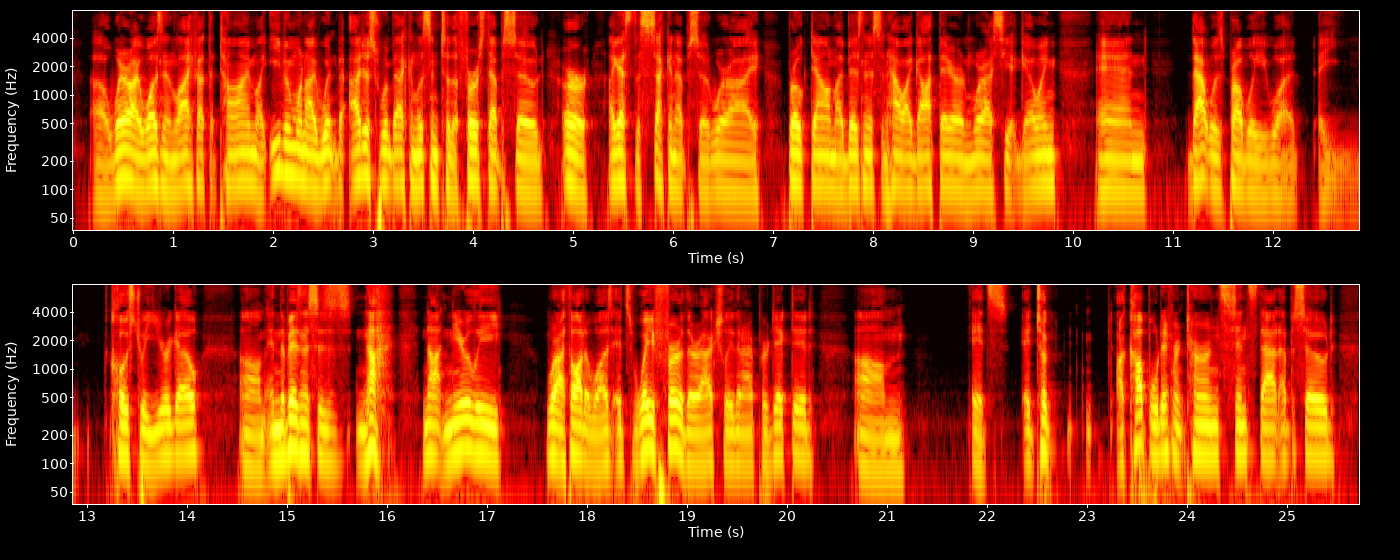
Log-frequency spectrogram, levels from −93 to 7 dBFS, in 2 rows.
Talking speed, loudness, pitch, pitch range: 210 wpm, -21 LUFS, 115 Hz, 105-125 Hz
